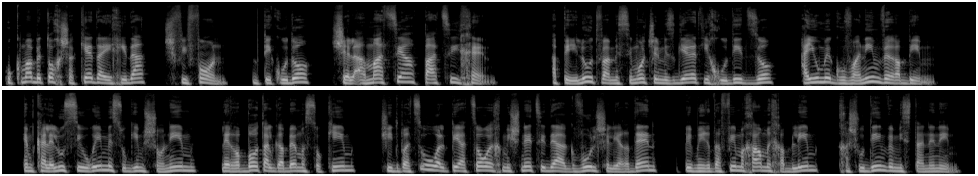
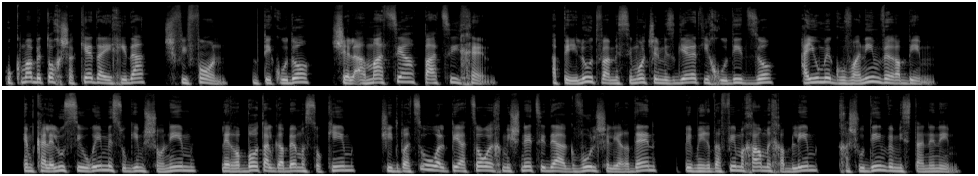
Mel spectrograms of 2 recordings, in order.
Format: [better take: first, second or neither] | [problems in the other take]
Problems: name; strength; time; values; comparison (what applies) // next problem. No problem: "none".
neither | none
